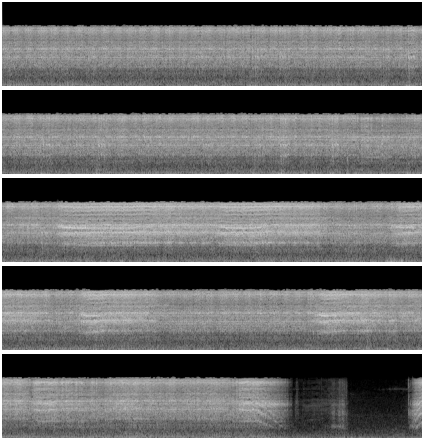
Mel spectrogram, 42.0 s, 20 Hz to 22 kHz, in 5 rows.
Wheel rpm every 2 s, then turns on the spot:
230, 230, 230, 230, 230, 230, 230, 230, 230, 220, 230, 230, 230, 230, 230, 230, 230, 230, 230, 80, 20.
none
